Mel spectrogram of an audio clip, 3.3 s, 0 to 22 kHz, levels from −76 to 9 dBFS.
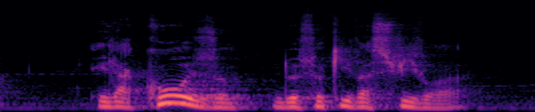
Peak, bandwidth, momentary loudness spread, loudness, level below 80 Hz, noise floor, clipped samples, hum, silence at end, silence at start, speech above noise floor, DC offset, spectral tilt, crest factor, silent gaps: -8 dBFS; 16.5 kHz; 15 LU; -26 LUFS; -74 dBFS; -57 dBFS; under 0.1%; none; 0.45 s; 0.6 s; 32 dB; under 0.1%; -6.5 dB/octave; 18 dB; none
